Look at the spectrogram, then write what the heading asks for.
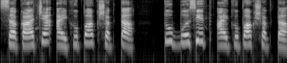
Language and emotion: Goan Konkani, neutral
